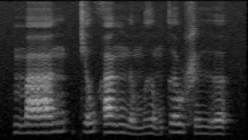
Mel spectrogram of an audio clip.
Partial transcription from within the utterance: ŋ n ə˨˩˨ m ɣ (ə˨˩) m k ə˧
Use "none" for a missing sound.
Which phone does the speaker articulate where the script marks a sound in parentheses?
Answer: ə˨˩˨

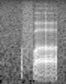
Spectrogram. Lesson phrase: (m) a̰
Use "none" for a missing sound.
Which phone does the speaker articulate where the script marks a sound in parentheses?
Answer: f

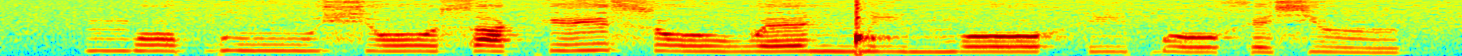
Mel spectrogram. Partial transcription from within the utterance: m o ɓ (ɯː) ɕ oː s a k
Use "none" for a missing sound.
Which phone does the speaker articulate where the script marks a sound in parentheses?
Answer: uː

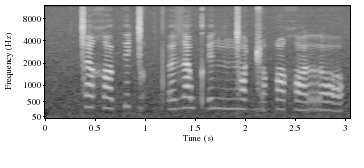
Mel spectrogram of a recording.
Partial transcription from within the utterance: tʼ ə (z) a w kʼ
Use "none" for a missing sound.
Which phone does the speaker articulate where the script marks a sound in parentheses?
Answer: z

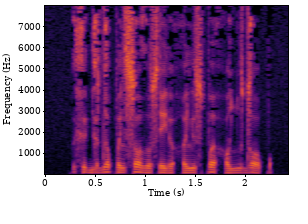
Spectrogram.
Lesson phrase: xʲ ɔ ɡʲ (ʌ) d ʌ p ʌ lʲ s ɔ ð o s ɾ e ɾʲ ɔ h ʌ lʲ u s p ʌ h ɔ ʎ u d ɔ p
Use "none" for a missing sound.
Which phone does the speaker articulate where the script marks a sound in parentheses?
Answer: ɔ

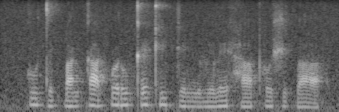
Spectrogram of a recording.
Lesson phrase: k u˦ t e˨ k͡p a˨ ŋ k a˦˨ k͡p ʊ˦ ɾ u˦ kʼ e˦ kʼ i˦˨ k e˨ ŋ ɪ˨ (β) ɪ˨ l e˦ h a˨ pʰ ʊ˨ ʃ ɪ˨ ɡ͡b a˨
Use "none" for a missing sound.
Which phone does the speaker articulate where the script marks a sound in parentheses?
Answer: β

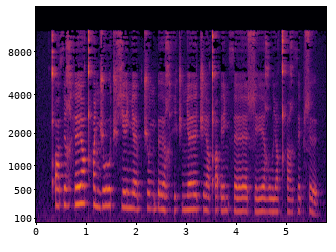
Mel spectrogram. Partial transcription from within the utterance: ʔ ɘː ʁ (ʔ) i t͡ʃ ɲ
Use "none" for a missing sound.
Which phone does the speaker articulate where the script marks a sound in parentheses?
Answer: h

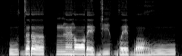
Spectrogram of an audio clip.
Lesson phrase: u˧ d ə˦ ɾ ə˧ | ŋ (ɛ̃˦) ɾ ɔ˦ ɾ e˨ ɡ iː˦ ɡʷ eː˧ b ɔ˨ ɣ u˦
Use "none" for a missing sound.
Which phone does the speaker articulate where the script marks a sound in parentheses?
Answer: ɛ̃˦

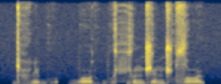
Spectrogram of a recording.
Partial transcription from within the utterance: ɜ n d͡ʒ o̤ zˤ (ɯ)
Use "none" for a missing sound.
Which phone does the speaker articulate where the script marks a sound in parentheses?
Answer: ɯ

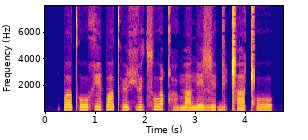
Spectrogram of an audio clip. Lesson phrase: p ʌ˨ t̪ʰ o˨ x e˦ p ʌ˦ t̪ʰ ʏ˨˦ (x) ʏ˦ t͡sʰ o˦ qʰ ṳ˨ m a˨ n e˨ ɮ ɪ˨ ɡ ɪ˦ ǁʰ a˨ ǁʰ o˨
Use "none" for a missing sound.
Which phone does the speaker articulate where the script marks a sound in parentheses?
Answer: ç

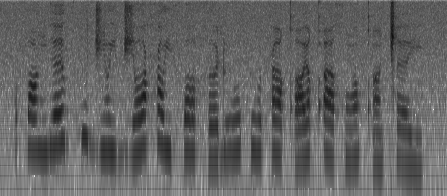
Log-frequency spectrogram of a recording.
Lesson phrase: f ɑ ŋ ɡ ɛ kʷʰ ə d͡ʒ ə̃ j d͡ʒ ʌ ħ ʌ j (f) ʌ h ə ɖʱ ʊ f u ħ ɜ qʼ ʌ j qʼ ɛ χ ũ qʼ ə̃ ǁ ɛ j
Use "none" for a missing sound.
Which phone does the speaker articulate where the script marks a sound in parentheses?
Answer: f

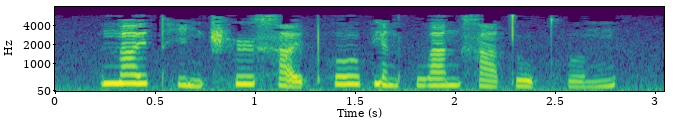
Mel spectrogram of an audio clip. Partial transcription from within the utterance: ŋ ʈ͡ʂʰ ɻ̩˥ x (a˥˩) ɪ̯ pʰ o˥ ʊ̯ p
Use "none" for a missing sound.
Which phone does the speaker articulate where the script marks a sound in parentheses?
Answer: a̰˨˩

